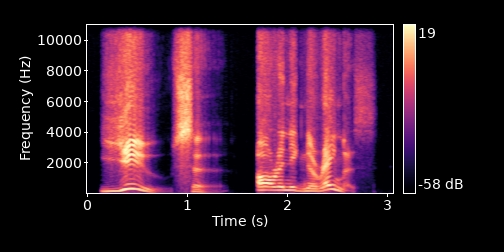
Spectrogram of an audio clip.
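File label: English male; Pirates Of The Caribbean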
